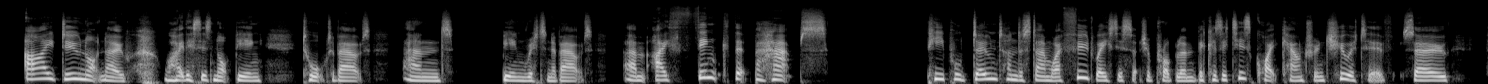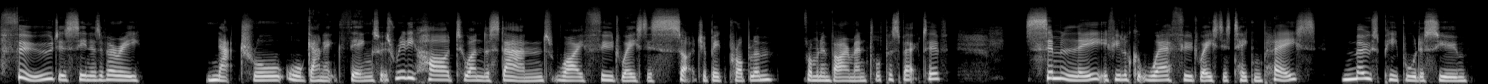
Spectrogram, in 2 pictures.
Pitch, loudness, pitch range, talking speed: 195 Hz, -16 LUFS, 175-220 Hz, 155 wpm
